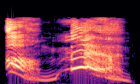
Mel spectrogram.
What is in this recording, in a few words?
Oh Man, Reaction, negative, male; Exclamation; Voice Box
